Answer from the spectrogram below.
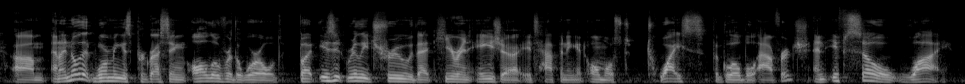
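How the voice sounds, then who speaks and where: A man's voice: fairly low pitch, fairly bright tone. A man hosting an interview, asking questions in a conversational, inquisitive way. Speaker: host.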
